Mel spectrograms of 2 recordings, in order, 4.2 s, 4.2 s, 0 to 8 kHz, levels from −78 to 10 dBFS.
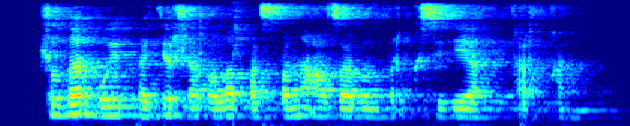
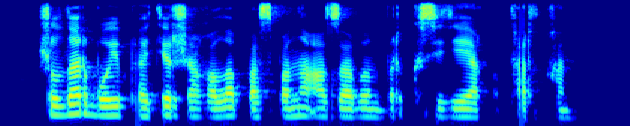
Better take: second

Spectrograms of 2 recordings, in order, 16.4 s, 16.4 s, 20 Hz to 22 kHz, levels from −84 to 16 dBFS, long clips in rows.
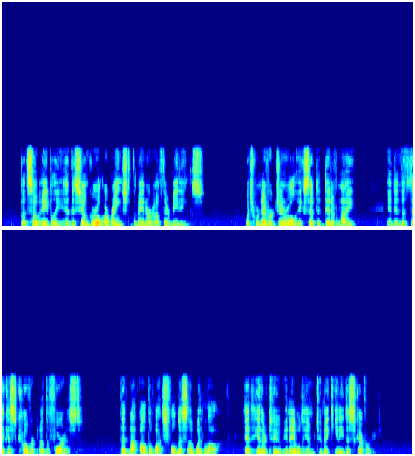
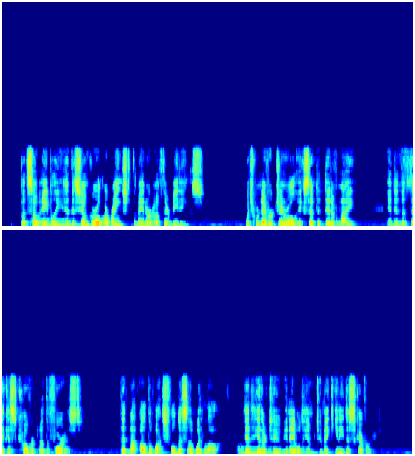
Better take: first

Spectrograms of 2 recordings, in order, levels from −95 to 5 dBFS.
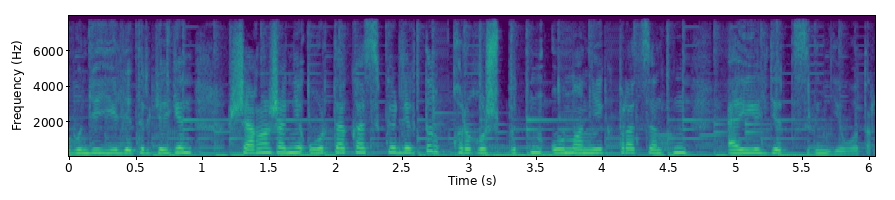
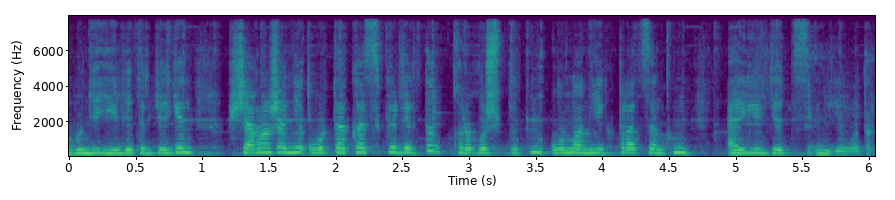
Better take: first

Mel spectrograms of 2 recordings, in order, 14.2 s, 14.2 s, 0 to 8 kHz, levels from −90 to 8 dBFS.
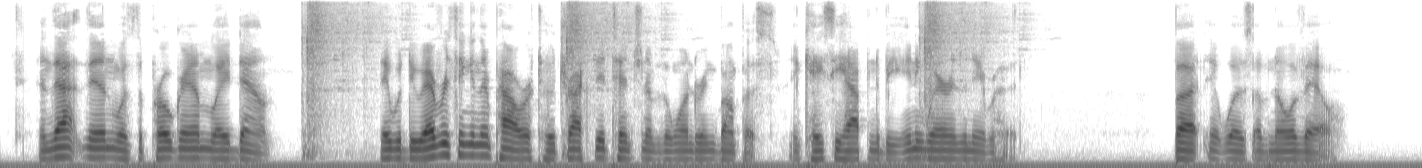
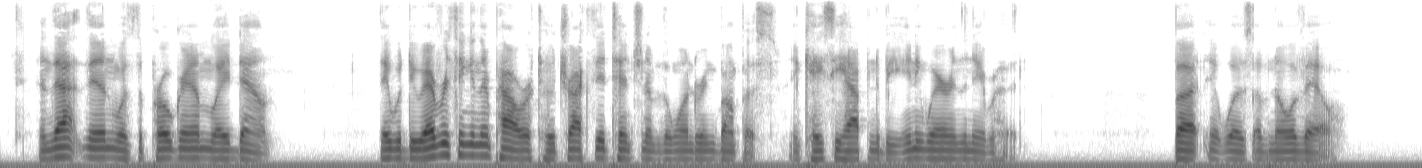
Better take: second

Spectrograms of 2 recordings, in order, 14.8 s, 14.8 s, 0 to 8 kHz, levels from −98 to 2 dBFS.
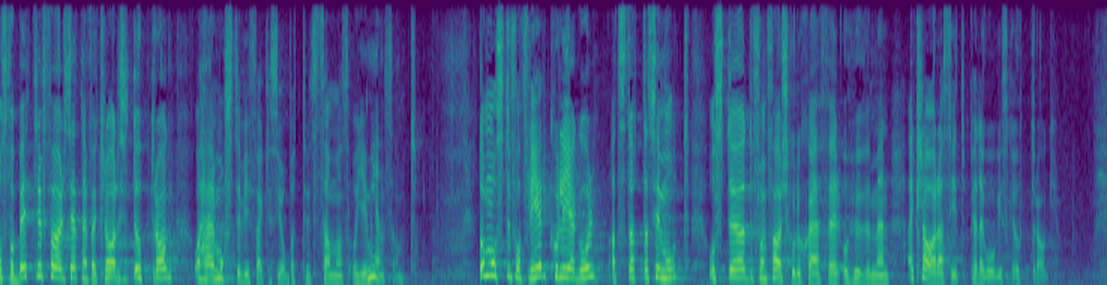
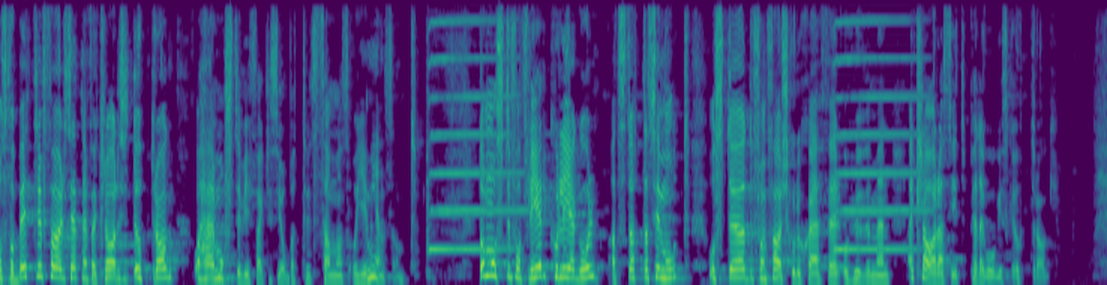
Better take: first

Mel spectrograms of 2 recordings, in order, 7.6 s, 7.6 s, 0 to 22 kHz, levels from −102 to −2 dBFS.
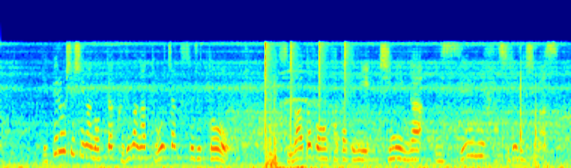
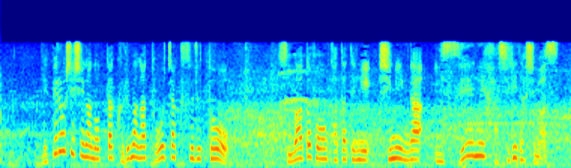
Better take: second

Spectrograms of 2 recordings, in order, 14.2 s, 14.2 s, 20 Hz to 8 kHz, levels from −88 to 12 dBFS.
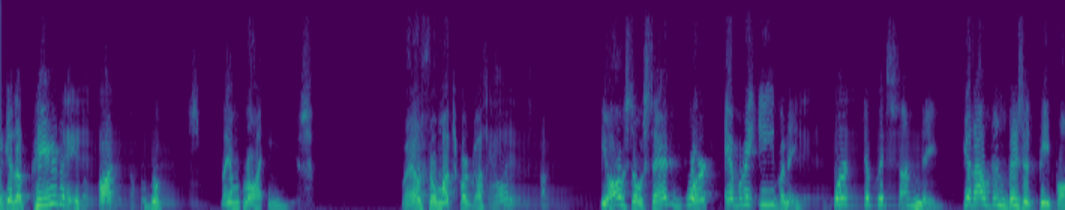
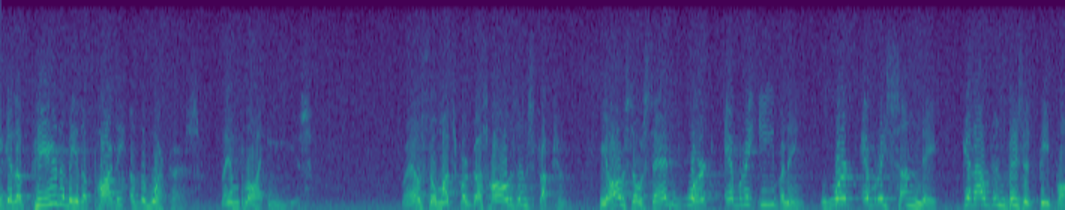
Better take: second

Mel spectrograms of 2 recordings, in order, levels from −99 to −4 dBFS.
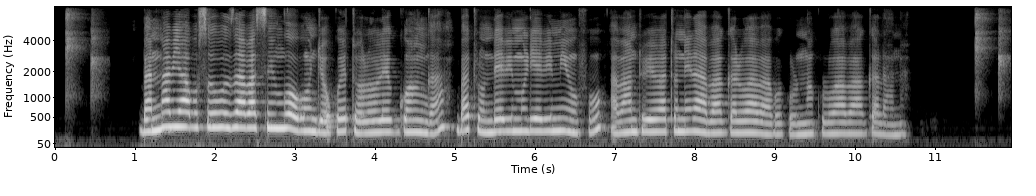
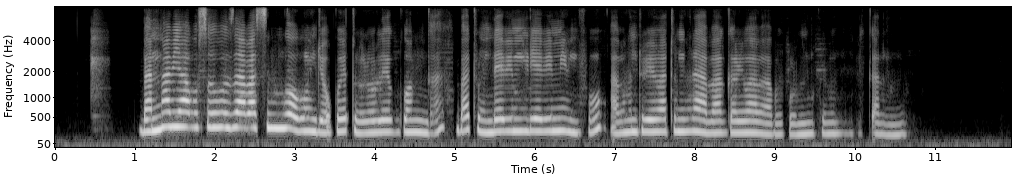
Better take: first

